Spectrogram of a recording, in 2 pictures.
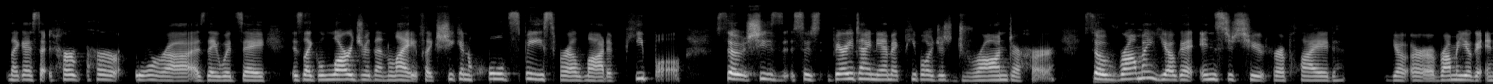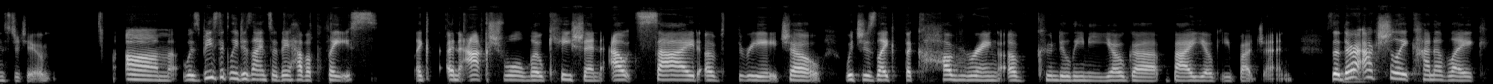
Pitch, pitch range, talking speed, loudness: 205 Hz, 190-225 Hz, 160 wpm, -20 LUFS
